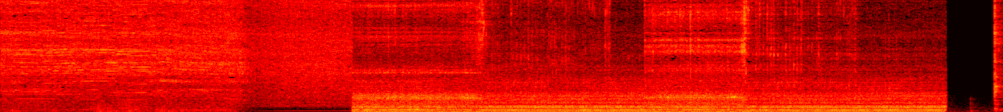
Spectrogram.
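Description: Angle grinder cutting through a steel bar for the first couple of seconds. After a short quieter gap, a bench drill press runs and bores holes in a thin metal strip, with the bit biting in with a harsher, higher sound a few times. The sound stops abruptly shortly before the end.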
